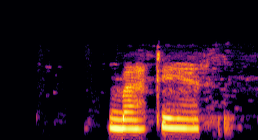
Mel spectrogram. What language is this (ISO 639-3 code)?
ben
